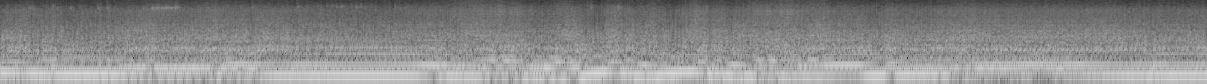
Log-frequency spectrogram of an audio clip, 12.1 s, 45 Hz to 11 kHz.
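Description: Car engine running loud and held at about 2,500 to 3,000 rpm, its low note shifting slightly up and down.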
